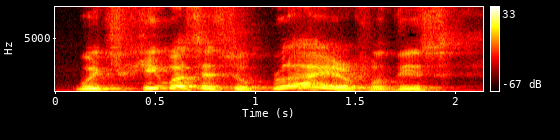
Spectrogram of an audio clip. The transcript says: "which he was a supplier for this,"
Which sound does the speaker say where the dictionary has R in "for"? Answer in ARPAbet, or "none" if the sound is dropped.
R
